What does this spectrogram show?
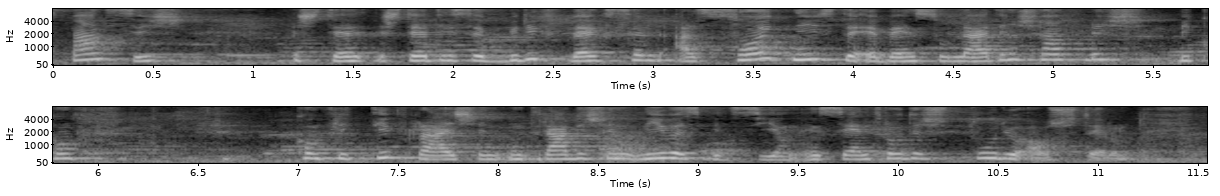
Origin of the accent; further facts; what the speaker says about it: Colombia; German is a second language; now in Germany; vengo de Colombia. Ich komme aus Kolumbien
